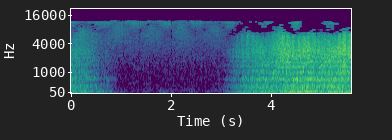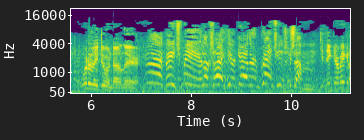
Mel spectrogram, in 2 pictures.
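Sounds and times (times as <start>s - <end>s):
hovering helicopter engine and rotor roar: 3.2s - 11.1s
speech: 5.9s - 11.1s.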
